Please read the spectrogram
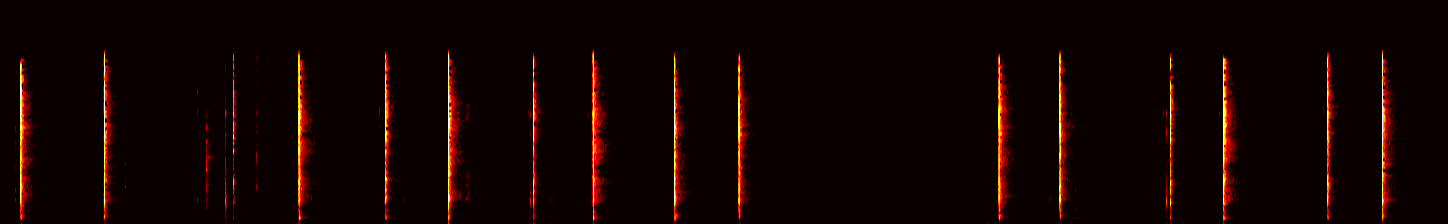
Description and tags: swihtches de luz electricas on off
on
off encendido apagado de interruptores de bombillos
button, click, hi-tech, off, press, switch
